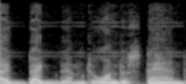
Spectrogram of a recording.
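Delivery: ordinary delivery, nothing marked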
